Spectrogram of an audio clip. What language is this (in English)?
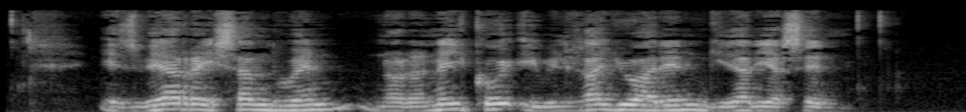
Basque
